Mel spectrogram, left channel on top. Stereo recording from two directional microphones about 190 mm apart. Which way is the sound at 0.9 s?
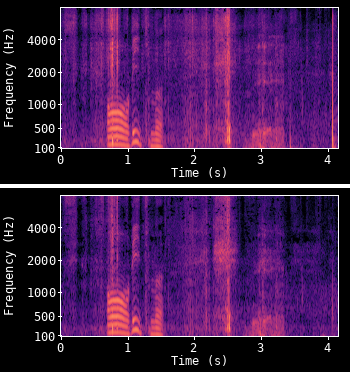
30° right (ahead or behind).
